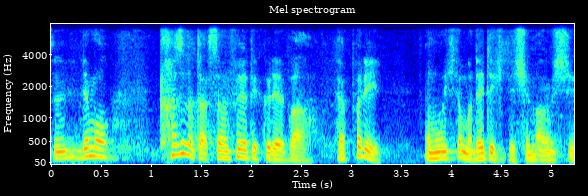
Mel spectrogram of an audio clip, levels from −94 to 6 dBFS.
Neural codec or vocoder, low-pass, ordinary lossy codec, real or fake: codec, 16 kHz, 1.1 kbps, Voila-Tokenizer; 7.2 kHz; Opus, 24 kbps; fake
